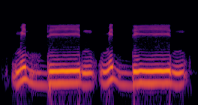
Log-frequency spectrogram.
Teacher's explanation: lidah bertemu dengan pangkal gigi depan yang bergantung dengan gusi bagian atas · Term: huruf Dal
